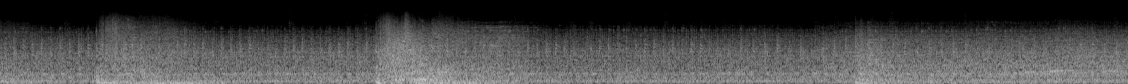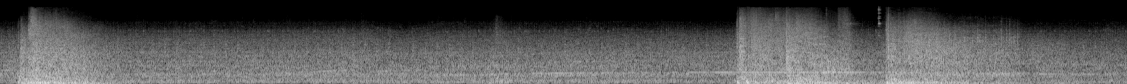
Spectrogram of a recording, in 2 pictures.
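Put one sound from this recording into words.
Tank cannons fire loud booming shots now and then.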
